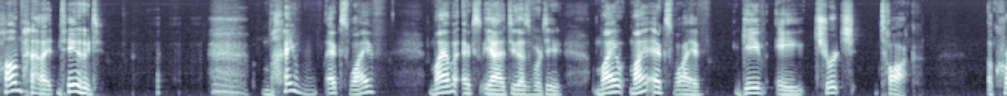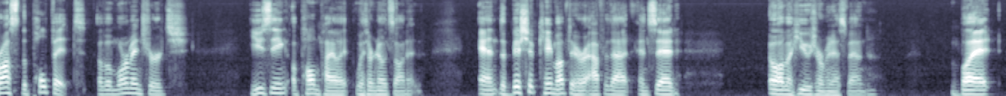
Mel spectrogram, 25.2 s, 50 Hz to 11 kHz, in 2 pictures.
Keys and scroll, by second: 0.0-0.2 typing, 1.3 j.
